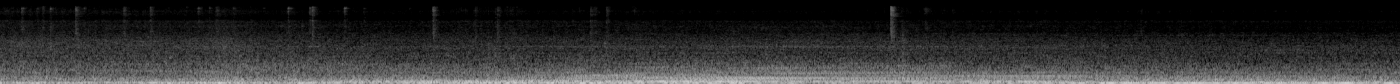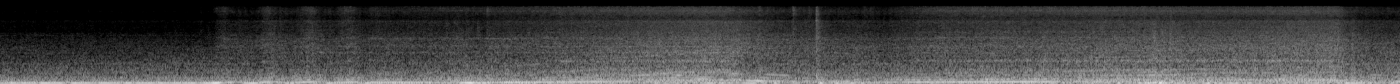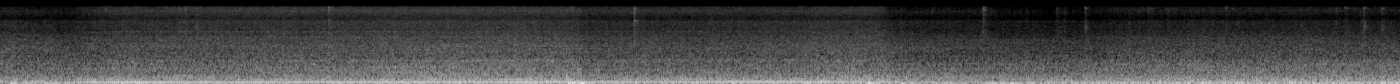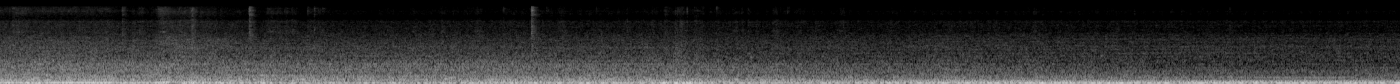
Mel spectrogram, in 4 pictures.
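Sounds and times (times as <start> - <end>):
car engine running: 0.0 - 16.2
road noise: 0.0 - 56.0.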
